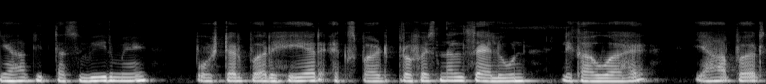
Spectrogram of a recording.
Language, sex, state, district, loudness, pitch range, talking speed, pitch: Hindi, male, Chhattisgarh, Bastar, -15 LUFS, 155-175 Hz, 115 wpm, 165 Hz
